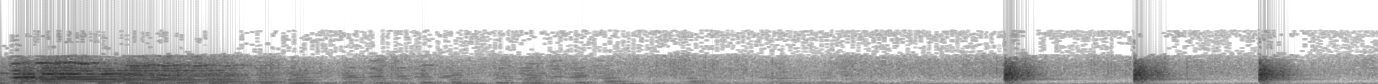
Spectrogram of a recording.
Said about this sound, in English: Judge's gavel, McGee. It's the only knock that ain't a boot. Silence in the court.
